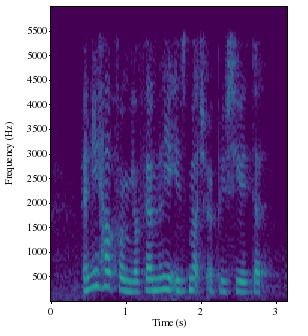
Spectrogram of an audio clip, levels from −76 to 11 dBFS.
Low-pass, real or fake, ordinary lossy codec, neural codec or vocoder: 5.4 kHz; fake; none; codec, 16 kHz in and 24 kHz out, 0.8 kbps, FocalCodec, streaming, 65536 codes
